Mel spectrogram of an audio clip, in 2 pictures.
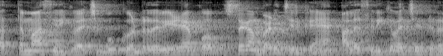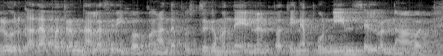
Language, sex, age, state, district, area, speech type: Tamil, male, 18-30, Tamil Nadu, Dharmapuri, rural, spontaneous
